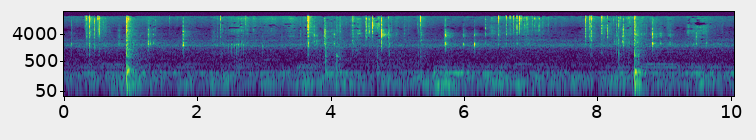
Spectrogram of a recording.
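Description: Someone carves a solid, oval bar of soap with a red coating and a white core using a utility knife blade. The clip is quiet, with soft, irregular scraping and crisp, bright cutting sounds and occasional sharper snaps as pieces of soap shave off.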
